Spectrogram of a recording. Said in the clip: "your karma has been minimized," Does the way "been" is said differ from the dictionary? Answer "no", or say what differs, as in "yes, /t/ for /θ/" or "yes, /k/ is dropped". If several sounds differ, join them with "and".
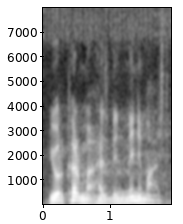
no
